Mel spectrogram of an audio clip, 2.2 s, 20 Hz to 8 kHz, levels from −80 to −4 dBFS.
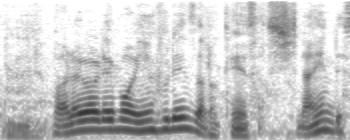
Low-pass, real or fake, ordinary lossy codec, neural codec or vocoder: none; fake; none; codec, 16 kHz, 4 kbps, X-Codec, WavLM features, trained on Multilingual LibriSpeech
